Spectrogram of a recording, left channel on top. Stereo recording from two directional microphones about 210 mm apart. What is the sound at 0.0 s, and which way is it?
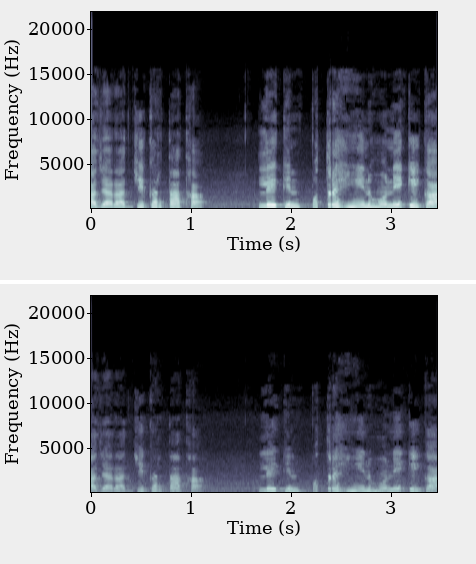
A woman's voice, 40° left (ahead or behind).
